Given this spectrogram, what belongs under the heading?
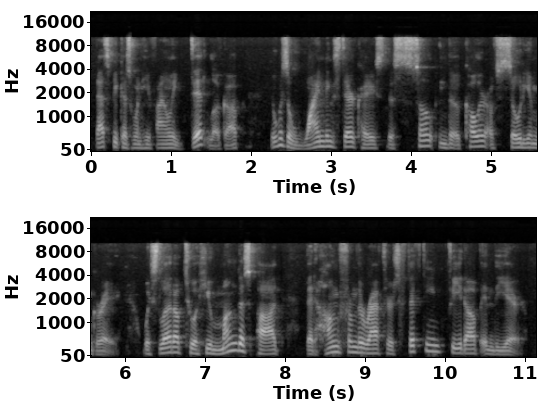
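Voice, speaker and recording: A man reading a story aloud in a measured storytelling manner. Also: mid-range voice, expressive, darkish tone. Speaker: reader.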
